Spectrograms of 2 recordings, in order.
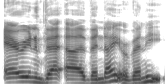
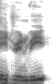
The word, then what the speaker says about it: Adrian Veidt: Adrian Vendi? What is Adrian Veidt. Adrian Veidt. I always say his name wrong.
